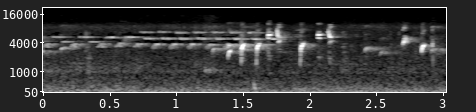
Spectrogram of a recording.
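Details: European goldfinch chicks, caged, singing for stimulation: scattered high twittering chirps with thin whistled tones, sparse at first then a quicker run of sharp notes in the second half.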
